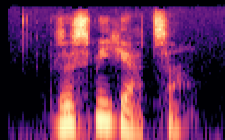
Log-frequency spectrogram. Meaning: to laugh, to start laughing
- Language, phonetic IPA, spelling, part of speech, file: Russian, [zəsmʲɪˈjat͡sːə], засмеяться, verb, Ru-засмеяться.ogg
